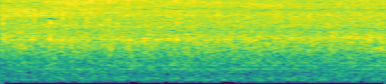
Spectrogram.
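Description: Water hisses steadily as it sprays from a leak in a hydrant.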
